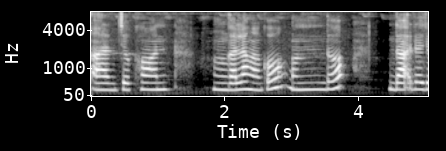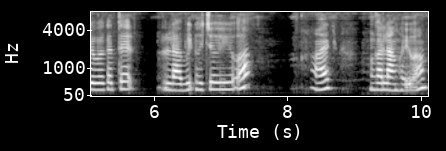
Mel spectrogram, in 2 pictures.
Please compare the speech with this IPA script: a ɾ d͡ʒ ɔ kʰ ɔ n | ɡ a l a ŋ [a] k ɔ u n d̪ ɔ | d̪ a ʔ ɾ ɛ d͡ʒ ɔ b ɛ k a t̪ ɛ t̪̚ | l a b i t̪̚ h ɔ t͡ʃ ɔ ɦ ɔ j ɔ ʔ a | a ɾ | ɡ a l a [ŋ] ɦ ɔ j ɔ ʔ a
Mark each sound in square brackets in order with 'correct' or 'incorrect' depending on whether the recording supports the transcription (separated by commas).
correct, correct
